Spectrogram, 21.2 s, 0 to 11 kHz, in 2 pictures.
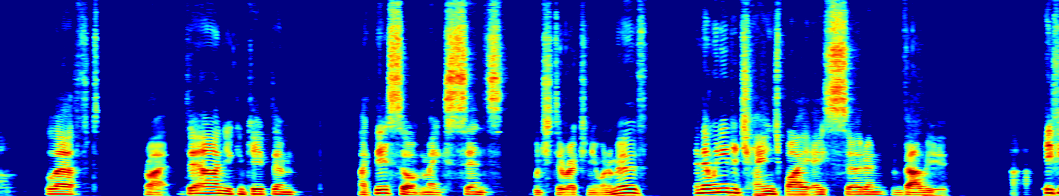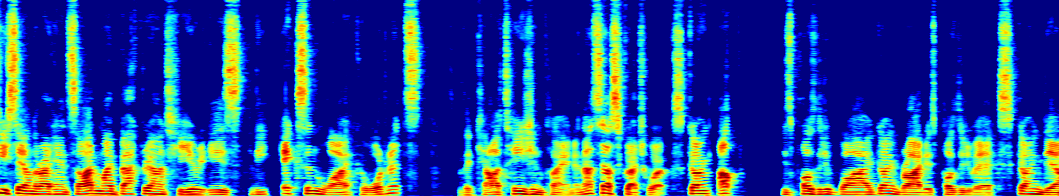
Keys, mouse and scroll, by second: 1.2 click, 3.4 click, 4.0 click, 6.1-7.7 drag, 9.1-10.8 drag, 11.1 click.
